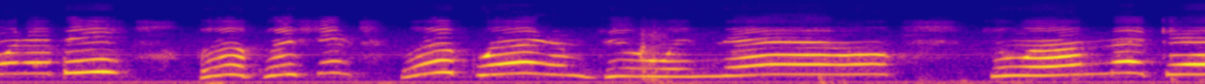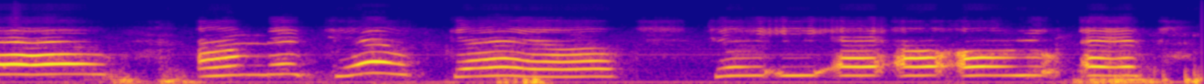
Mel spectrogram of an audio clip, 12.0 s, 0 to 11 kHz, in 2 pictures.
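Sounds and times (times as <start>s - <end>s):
girl singing a pop song: 0.0s - 12.0s.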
